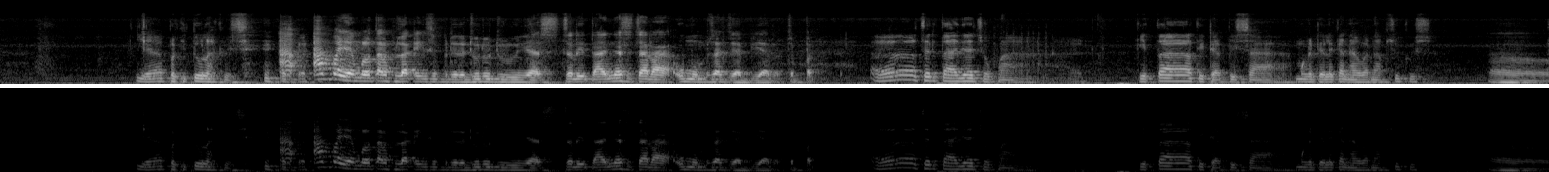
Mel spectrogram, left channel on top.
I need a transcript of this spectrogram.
Ya, begitulah, Gus. Apa yang melatar belakang sebenarnya dulunya? Ceritanya secara umum saja biar cepat. Ceritanya cuma kita tidak bisa mengendalikan hawa nafsu, Gus.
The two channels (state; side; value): quieter; right; 27.8 dB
